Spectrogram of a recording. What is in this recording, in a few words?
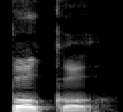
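"poco", Spanish, male; mekanta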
